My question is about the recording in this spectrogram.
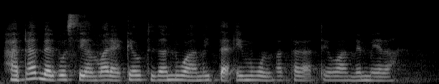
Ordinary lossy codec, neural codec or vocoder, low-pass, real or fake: MP3, 48 kbps; codec, 16 kHz in and 24 kHz out, 0.6 kbps, FocalCodec, streaming, 2048 codes; 10.8 kHz; fake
